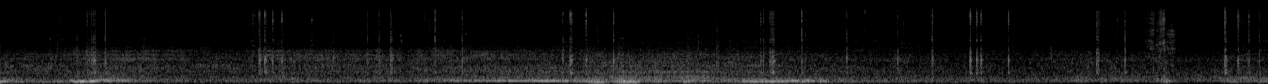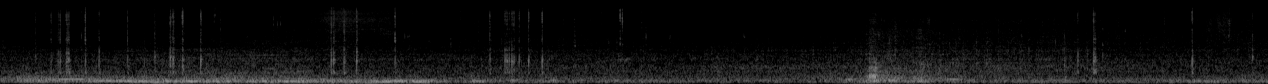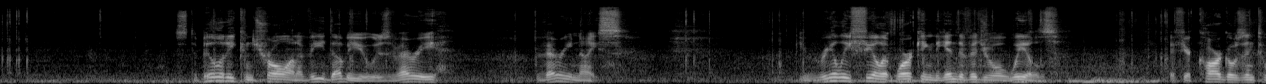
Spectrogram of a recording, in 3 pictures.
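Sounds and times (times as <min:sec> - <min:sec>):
light clicks and rattles: 0:02.2 - 0:04.8, 0:05.6 - 0:29.2, 0:31.6 - 0:38.0
car engine at low revs: 0:02.8 - 0:09.6, 0:12.2 - 0:28.9.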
